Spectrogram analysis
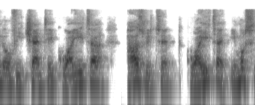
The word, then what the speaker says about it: Guaita: Guaita, you must like that. That's a bit of class pronunciation there.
